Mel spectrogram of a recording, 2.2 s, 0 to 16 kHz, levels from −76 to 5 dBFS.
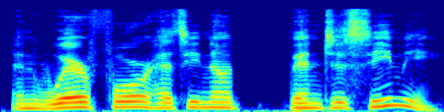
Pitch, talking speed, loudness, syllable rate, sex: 160 Hz, 245 wpm, -17 LUFS, 6.4 syllables/s, male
